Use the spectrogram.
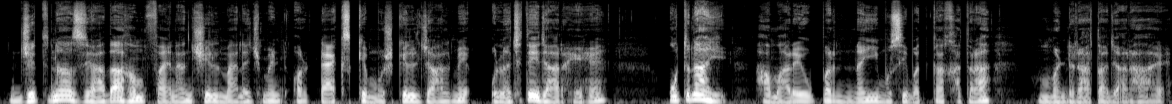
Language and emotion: Hindi, fearful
